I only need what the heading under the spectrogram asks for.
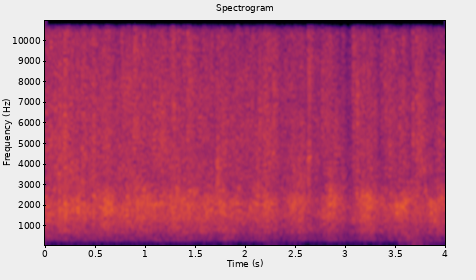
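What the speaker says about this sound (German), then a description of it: "Dann großen Applaus für den Herrn" Audience applause at a live comedy club show fills the room as a steady, dense wash of clapping, moderately loud and continuous, with no voices standing out.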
